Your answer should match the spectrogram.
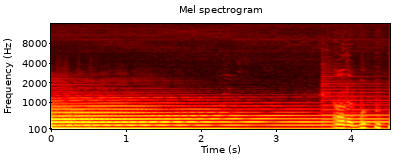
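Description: A single low note from a guitar's A string being tuned rings out steadily with a slow wavering beat, then the pitch shifts and settles as the string is adjusted.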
